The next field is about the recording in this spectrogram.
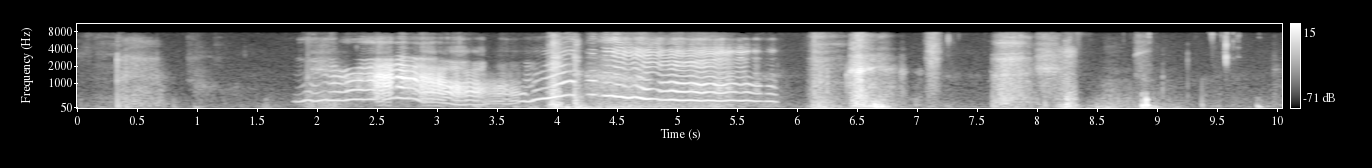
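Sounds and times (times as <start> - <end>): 
person imitating a yowling cat: 1.8 - 5.8.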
